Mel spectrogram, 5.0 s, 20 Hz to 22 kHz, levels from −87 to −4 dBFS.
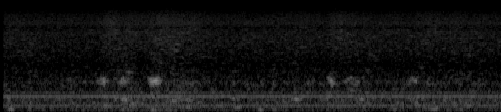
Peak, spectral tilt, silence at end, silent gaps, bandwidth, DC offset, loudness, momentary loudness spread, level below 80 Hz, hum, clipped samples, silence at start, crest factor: -36 dBFS; -2.5 dB/octave; 0 s; none; 16 kHz; under 0.1%; -56 LUFS; 7 LU; -90 dBFS; none; under 0.1%; 0 s; 20 dB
